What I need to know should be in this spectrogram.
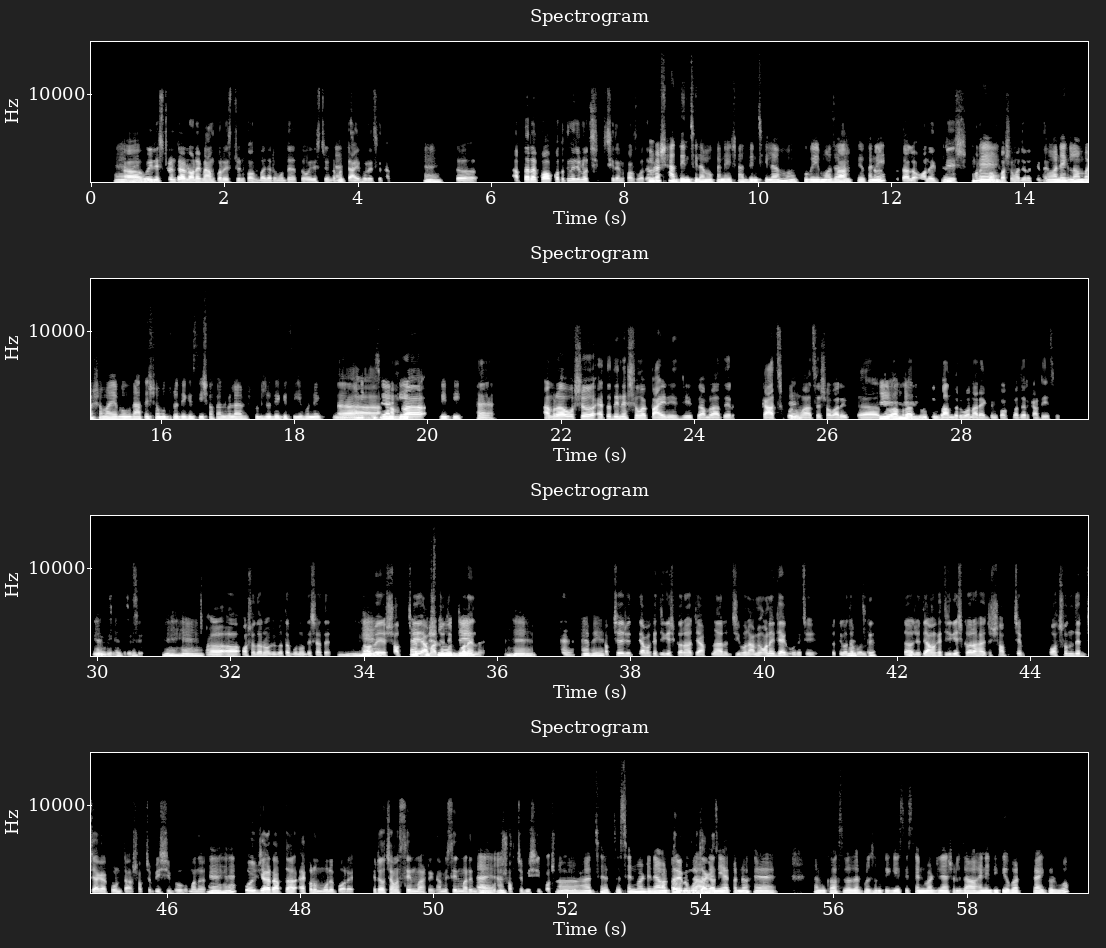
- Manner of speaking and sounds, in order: distorted speech; static; laughing while speaking: "এতদিনের সময়"; "কক্সবাজার" said as "ককবাজার"; lip smack
- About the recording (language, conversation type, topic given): Bengali, unstructured, আপনি ভ্রমণ করতে সবচেয়ে বেশি কোন জায়গায় যেতে চান?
